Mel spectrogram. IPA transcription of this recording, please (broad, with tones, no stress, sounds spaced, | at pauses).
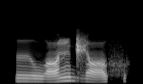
ɯ˩ w ɔ˩˥ n d͡ʒ ɔ˧˩˧ xʷ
